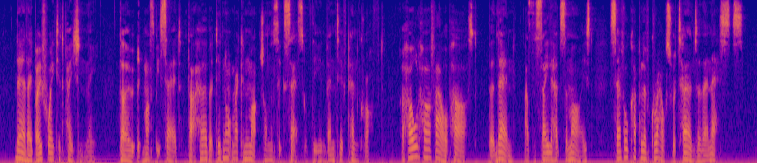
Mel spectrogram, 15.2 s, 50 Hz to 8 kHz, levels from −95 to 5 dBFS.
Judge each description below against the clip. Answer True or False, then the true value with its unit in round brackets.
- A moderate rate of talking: True (170 wpm)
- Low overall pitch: True (105 Hz)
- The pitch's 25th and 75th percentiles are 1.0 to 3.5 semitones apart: False (4.3 semitones)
